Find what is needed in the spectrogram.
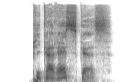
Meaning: strong/mixed nominative/accusative neuter singular of pikaresk
- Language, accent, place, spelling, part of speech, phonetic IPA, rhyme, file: German, Germany, Berlin, pikareskes, adjective, [ˌpikaˈʁɛskəs], -ɛskəs, De-pikareskes.ogg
